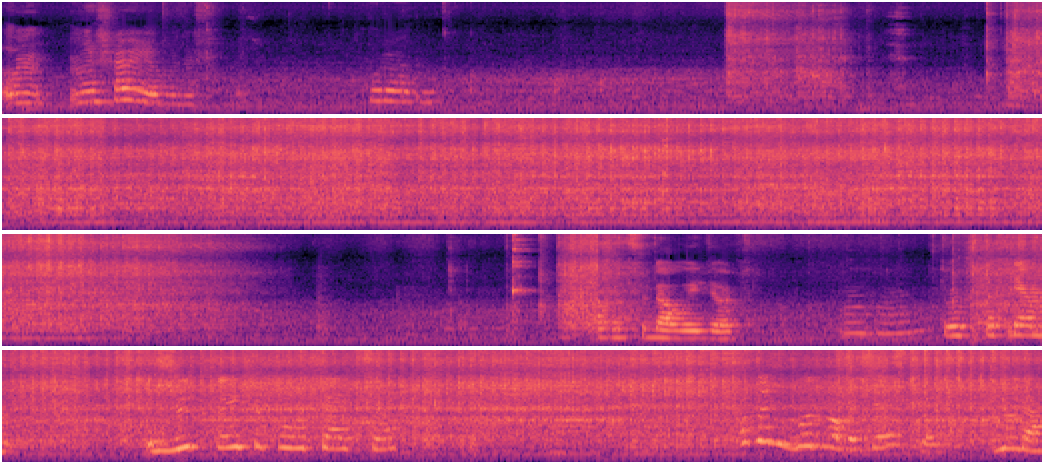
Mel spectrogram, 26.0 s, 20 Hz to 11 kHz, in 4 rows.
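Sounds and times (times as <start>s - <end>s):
electric hand mixer running: 4.6s - 5.4s, 6.2s - 14.8s, 16.4s - 17.0s, 18.9s - 26.0s.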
